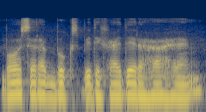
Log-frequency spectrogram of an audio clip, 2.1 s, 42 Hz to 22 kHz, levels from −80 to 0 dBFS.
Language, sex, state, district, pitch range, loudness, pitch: Hindi, male, Arunachal Pradesh, Papum Pare, 105-110 Hz, -17 LUFS, 105 Hz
